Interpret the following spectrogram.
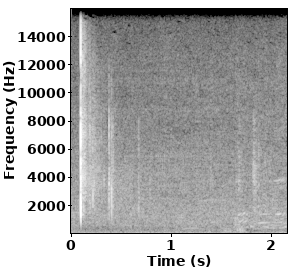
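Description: A sharp, loud crack about a tenth of a second in, followed by a fainter second crack a moment later.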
